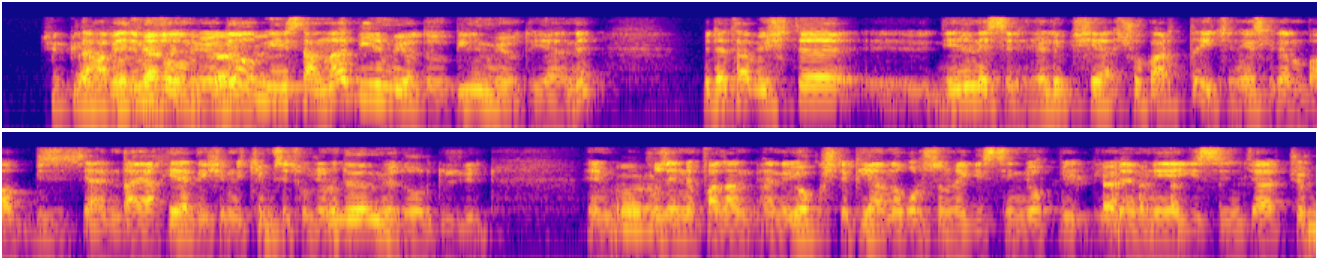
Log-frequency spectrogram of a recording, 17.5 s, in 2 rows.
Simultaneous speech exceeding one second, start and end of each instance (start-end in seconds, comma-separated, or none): 0.5-1.9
